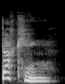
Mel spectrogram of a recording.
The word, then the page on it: ducking: British English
